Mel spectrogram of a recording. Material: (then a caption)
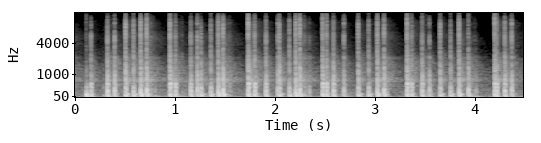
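Wood. A hanging sign made of a row of thin painted wooden slats tied together is held in both hands and tapped with the fingertips and nails. About 27 quick, dry, hollow knocks come in rapid clustered runs, each dying away almost at once. The taps are mostly low and woody, with little bright edge.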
